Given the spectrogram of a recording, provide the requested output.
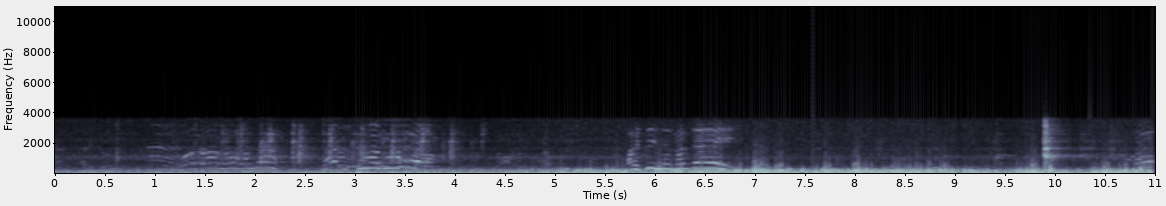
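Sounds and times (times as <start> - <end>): steady low rumble: 0.0 - 11.0
players shouting: 0.9 - 4.0.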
